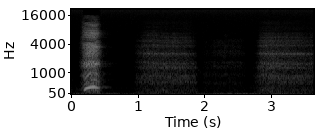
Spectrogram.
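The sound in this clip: A sharp, loud inhale opens a breathing exercise, then a few longer, softer breaths in and out follow with short pauses between them. No one talks.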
